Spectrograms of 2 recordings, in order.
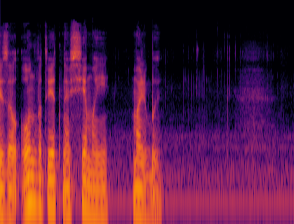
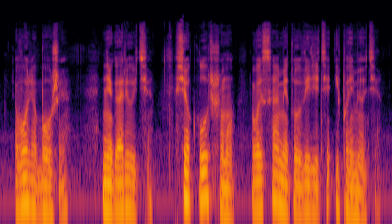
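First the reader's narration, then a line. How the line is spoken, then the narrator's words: Gentle, old man. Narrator (Russian): ласково сказал мне старец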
